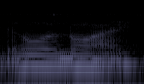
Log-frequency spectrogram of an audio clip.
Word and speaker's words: Illinois: First things first, the S is silent in Illinois. Nothing annoys an Illinoisan more than when someone pronounces the S in their state's name.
